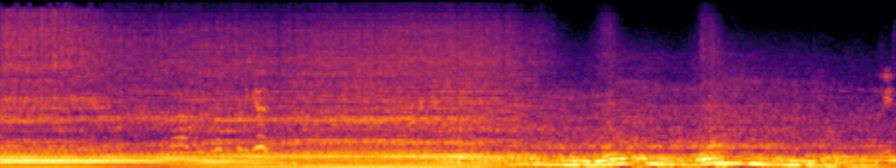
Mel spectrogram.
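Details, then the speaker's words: Turbo Honda CRX, first start after new cylinder sleeves, warming up with rings seating, temperature about a third, oil pressure perfect: steady, even drone at raised idle, slight pitch waver, no knocks or ticks; healthy high idle, idle screw to be lowered later. "sounds healthy come play with the idle screw a little bit and bring the idle down later but it's starting to get up to temperature"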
